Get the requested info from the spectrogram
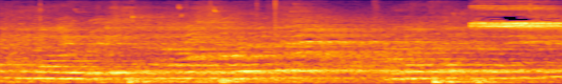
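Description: Voices in a large echoing hall, some held on one pitch like chanting or singing, over irregular dull thumps.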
